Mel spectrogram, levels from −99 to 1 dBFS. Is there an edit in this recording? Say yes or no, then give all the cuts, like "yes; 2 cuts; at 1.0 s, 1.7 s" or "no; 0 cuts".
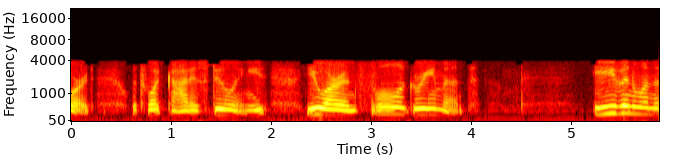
no; 0 cuts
